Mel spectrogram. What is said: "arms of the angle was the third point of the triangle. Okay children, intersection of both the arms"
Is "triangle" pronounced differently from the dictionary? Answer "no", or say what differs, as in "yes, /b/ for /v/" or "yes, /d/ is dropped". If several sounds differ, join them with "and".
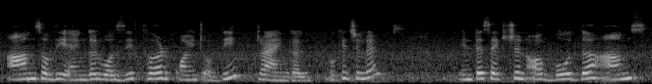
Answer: no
